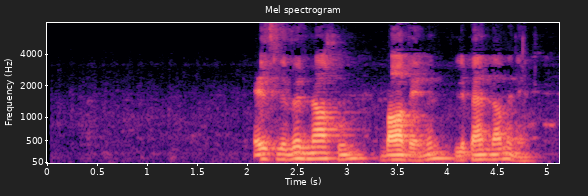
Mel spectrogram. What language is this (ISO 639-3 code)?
kur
